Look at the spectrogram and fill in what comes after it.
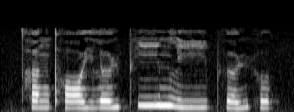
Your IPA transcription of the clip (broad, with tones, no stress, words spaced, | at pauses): t̪ʰɐ˨ŋpʰɔː˨j lɵ˨˥ɥpʰiː˥m liː˨ pʰɵ˨˥ɥhʊ˧k̚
